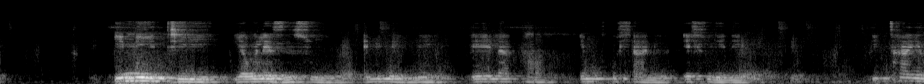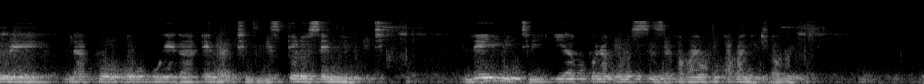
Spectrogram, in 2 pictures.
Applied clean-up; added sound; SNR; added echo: neural separator model SepFormer DNS4.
